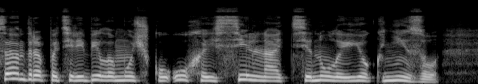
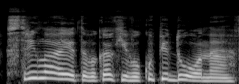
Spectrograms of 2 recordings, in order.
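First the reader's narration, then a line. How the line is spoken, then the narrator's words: Recalling, heavy sigh. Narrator (Russian): вспомнила Симочка и тяжело вздохнула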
